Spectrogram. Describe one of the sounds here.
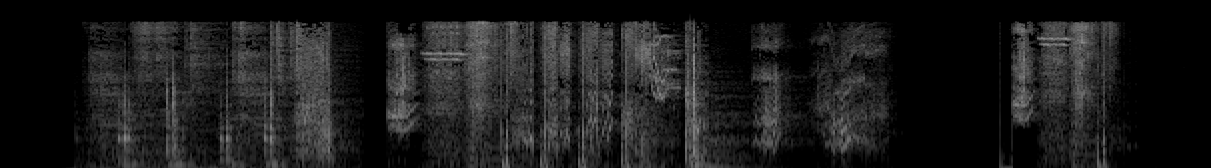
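A small lamp hops and thumps in quick bounces.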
